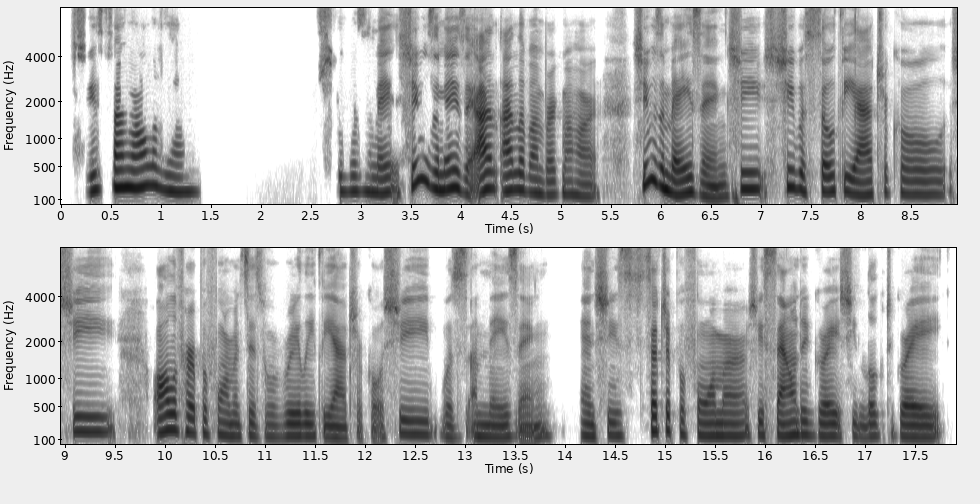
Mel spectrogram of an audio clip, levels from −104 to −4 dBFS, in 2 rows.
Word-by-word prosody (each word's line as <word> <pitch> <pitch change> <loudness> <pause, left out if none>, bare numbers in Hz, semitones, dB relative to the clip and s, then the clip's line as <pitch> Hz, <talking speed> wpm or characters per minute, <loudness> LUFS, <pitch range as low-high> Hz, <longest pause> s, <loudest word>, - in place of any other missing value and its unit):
She's 195 +3 -3
sung 230 -1 +7
all 235 +3 +5
of 230 -4 -1
them. 180 -1 -1 1.2
She - - -9
was 185 0 -4
ama 175 +1 0
she 255 - 0
was 310 -6 +2
amazing. 205 -3 +4
I 210 +1 +7
I 185 - +4
love 200 -1 +1
"Un-break 155 -2 -3
My 155 -1 -4
Heart." 135 -3 -5 0.4
She 265 - 0
was 310 -3 +4
amazing, 150 - +3
she 210 +8 0
she 230 -1 -1
was 200 -4 +4
so 180 0 +6
theatrical, 155 -2 -2
she 180 +1 -3 0.4
all 185 +4 +4
of 195 - -1
her 175 -2 +1
performances 140 -5 -5
were 130 -1 -7
really 135 +1 -1
theatrical, 120 -2 -4
she 155 +3 -3
was 120 -2 -2
amazing, 130 0 -3 0.3
and 135 -3 -3
she's 140 -1 -2
such 185 0 0
a - - -1
performer, 140 -3 -2
she 145 - -4
sounded 145 +1 +1
great, 135 -1 -1
she 135 - -6
looked 130 +2 -6
great, 125 -2 0
155 Hz, 155 wpm, -23 LUFS, 135-185 Hz, 1.2 s, sung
